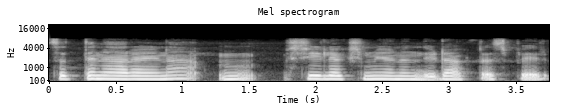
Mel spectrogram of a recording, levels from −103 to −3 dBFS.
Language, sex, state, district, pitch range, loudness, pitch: Telugu, female, Andhra Pradesh, Sri Satya Sai, 220-230 Hz, -14 LUFS, 225 Hz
